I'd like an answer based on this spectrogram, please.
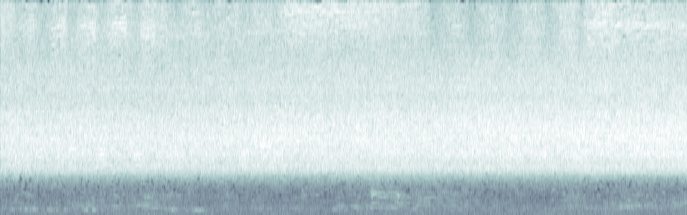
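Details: Midsummer cicadas on a school playground keep up a constant high, sizzling buzz that never pauses. Faint, scattered, wavering sounds that might be distant children's voices sit well under the drone.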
